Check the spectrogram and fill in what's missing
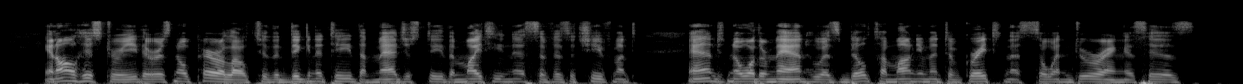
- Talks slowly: No, average, 155 wpm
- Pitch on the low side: Yes, low, 120 Hz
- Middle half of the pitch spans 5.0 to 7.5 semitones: No, narrow, 2.5 semitones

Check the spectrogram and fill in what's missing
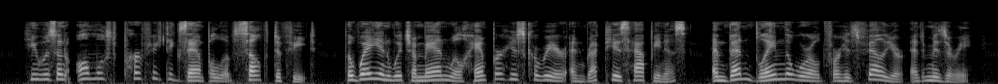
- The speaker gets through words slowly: No, average, 200 wpm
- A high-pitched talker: Yes, high, 195 Hz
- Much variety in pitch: Yes, wide, 6.1 semitones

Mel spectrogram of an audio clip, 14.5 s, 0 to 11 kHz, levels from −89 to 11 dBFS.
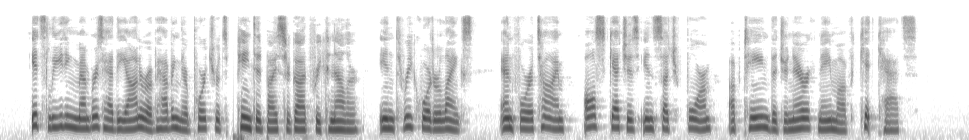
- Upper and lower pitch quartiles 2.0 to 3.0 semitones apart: Yes, average, 2.7 semitones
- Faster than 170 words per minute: No, average, 155 wpm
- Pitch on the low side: No, medium, 180 Hz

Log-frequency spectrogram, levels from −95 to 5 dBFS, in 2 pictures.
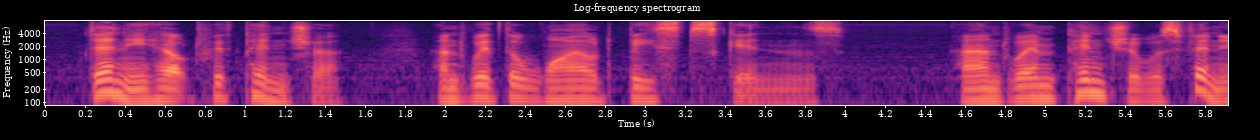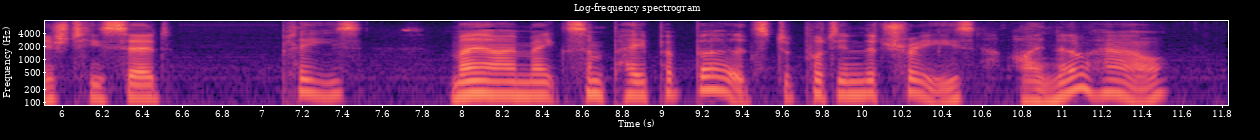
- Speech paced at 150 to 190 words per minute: Yes, average, 160 wpm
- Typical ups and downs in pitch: No, wide, 6.4 semitones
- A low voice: Yes, low, 130 Hz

